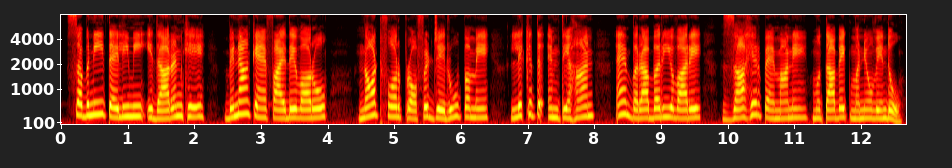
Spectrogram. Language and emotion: Sindhi, neutral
